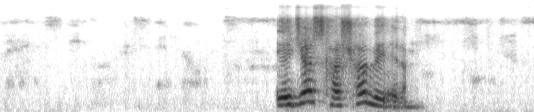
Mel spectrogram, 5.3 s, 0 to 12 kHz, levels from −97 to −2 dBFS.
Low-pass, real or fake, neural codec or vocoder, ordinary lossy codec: 7.2 kHz; fake; codec, 16 kHz, 4 kbps, FreqCodec, smaller model; Opus, 16 kbps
